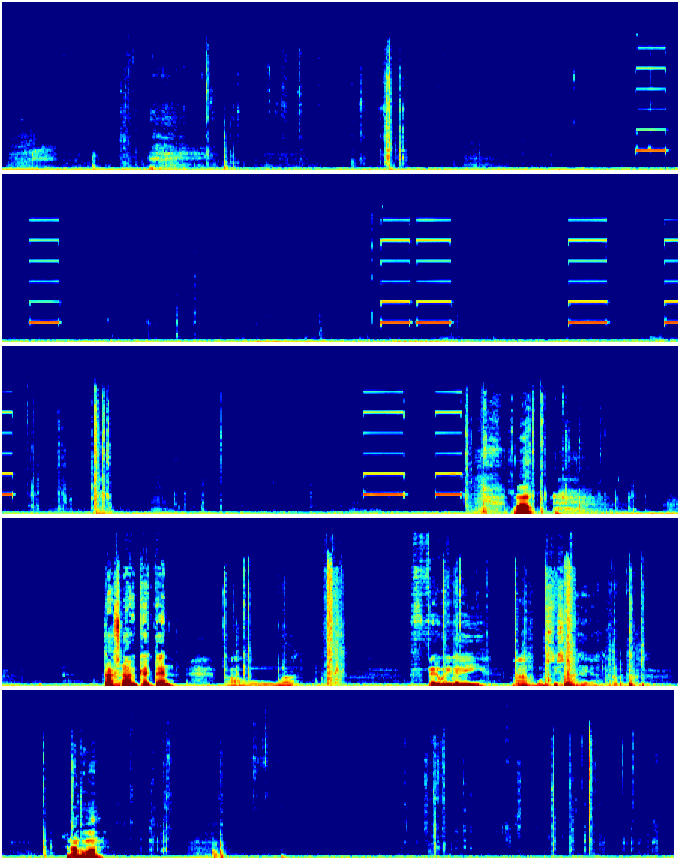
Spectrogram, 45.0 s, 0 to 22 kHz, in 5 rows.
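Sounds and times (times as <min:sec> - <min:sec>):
multimeter continuity beeps: 0:08.4 - 0:09.9, 0:14.0 - 0:15.1, 0:16.6 - 0:17.2, 0:17.8 - 0:18.3, 0:22.8 - 0:24.3.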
